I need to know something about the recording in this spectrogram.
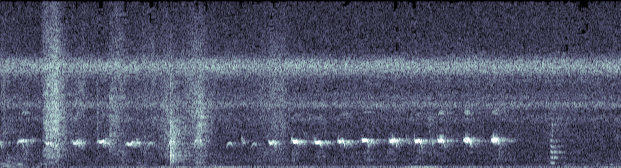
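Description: A bird chirping outdoors in a quick series of short, high, repeated notes, several a second, with a couple of brief crackles about half a second and nearly two seconds in.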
